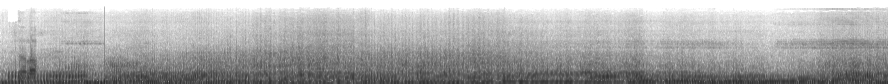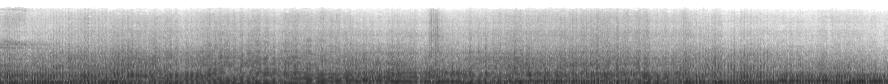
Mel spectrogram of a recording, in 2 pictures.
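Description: A motorcycle engine roars close by, revving up and down as it rides.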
